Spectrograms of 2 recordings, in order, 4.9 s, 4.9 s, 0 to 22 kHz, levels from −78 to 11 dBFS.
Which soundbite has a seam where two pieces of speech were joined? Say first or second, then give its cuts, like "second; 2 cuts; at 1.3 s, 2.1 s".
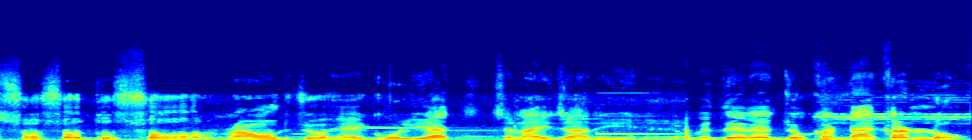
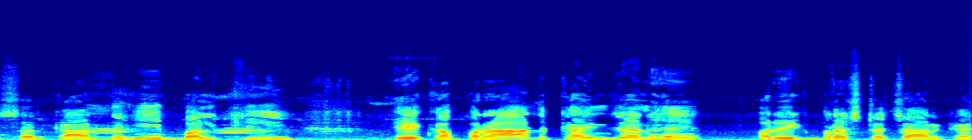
first; 1 cut; at 3.5 s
